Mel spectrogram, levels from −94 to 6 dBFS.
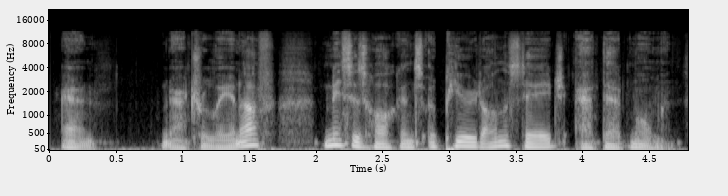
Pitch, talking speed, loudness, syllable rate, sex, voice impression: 100 Hz, 150 wpm, -20 LUFS, 5.7 syllables/s, male, very masculine, very adult-like, very old, very thick, relaxed, very powerful, weak, dark, soft, very muffled, fluent, very raspy, very cool, intellectual, sincere, very calm, very mature, very friendly, very reassuring, very unique, elegant, very wild, very sweet, very kind, modest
